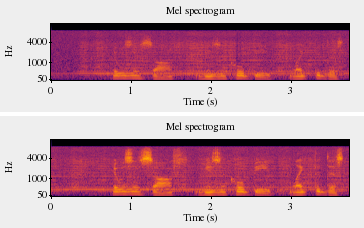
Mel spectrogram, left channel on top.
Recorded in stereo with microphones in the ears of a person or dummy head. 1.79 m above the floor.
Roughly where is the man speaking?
Right.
